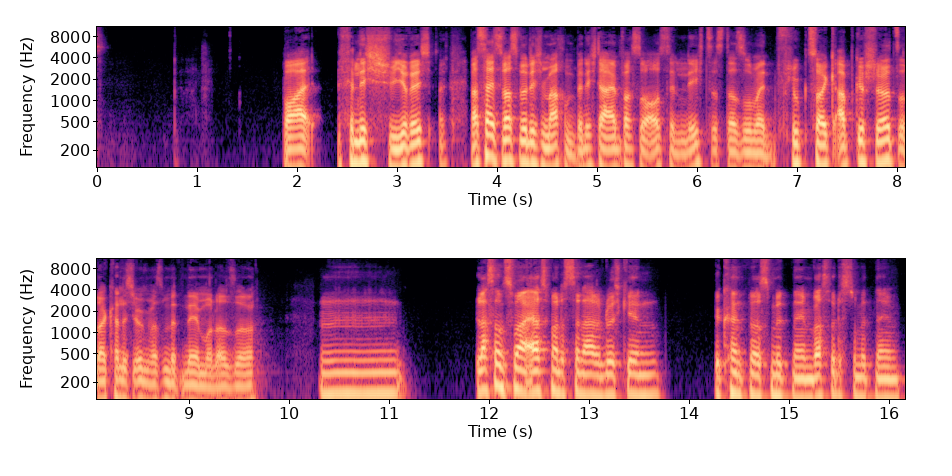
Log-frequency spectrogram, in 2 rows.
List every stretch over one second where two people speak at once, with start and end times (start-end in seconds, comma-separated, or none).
none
